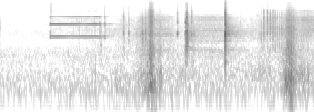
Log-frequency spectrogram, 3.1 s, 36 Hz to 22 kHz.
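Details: Subaru EJ257 STI engine rebuild, electronic torque wrench set to 30 ft-lb on first-round bolts: a single clean high beep of about half a second, then clicks and clanks of the wrench in a quiet room.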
